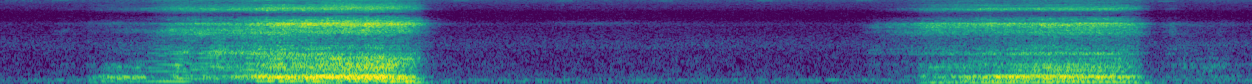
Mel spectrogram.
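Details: Two long, loud rattling inward breaths separated by quiet outward breaths; heavy snoring during sleep.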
